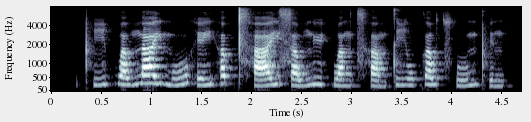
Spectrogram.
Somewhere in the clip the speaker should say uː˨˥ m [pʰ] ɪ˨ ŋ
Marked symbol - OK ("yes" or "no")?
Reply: yes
